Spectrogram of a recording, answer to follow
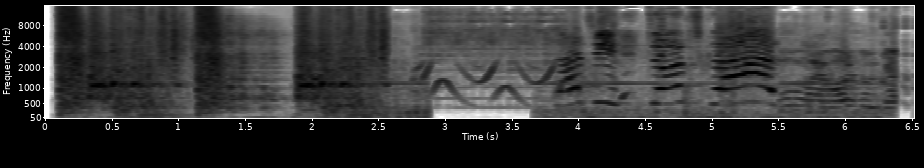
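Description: Edited-in intro sound effects: three loud whooshing bursts, then a synthetic tone that wobbles up and down twice like a cartoon siren, then a run of quick warbling glides.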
